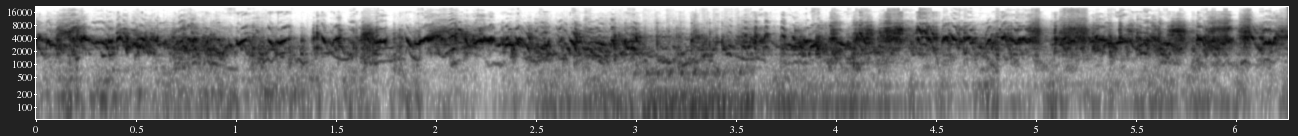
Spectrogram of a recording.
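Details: Many budgerigars, Australian parrots in breeding pairs, twitter and chirp constantly, with high squeaky warbles and short rasping notes layered over one another; a faint low hum shows in places.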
